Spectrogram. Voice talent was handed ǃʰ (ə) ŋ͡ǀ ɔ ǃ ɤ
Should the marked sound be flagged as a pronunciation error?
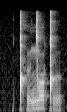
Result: no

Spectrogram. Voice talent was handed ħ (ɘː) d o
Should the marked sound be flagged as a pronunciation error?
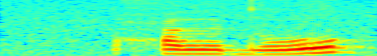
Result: no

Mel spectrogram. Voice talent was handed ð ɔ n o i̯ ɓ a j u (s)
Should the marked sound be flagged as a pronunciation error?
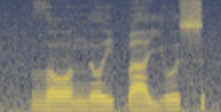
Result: no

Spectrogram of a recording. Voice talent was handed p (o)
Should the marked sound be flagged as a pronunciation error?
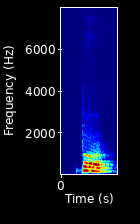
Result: no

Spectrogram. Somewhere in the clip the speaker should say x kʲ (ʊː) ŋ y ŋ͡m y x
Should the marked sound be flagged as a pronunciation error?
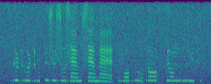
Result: yes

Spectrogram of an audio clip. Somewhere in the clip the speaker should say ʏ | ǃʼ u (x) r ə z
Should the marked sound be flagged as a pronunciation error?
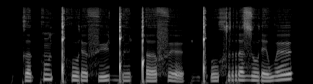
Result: no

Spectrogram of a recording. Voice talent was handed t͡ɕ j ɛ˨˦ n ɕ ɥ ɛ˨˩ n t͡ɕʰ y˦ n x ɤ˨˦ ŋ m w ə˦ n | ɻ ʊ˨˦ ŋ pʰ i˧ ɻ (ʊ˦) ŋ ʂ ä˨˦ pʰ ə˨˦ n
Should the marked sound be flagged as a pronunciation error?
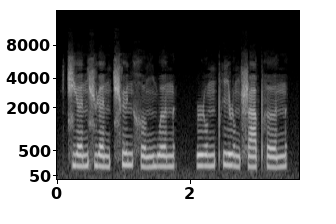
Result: yes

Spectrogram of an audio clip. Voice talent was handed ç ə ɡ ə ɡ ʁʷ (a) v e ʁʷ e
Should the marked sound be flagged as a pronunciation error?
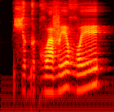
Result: no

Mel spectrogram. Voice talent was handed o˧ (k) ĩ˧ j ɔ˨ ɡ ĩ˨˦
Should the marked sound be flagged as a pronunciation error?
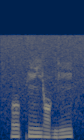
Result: no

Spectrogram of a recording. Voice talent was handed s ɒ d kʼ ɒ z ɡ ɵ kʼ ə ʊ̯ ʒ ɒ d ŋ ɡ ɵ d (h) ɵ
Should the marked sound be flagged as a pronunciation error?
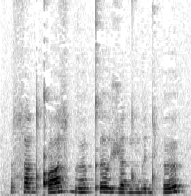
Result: no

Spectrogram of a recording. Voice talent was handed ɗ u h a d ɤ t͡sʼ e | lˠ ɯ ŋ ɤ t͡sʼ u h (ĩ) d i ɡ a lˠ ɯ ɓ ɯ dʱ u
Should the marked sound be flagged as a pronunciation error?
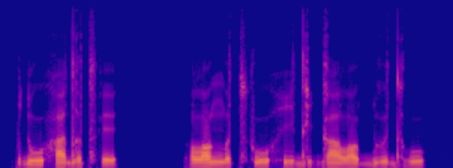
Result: yes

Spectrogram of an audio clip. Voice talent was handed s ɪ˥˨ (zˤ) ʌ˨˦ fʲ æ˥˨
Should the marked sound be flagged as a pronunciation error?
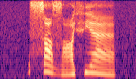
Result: no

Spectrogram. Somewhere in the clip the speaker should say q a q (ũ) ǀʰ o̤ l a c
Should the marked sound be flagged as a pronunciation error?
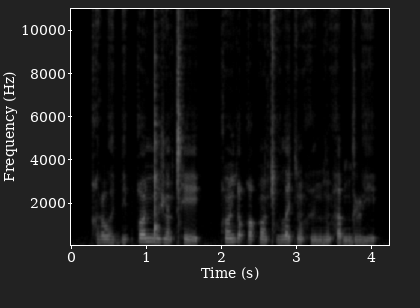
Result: yes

